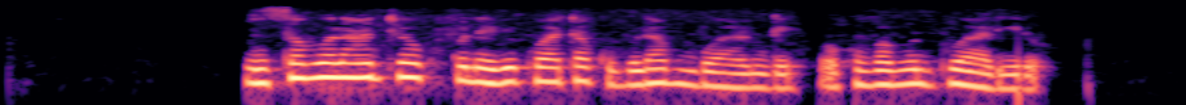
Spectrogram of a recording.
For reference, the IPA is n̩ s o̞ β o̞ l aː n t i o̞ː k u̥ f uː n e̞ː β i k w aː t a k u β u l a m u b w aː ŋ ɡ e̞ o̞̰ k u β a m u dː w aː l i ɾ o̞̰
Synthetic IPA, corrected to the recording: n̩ s o̞ β o̞ l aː n t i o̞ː k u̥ f u n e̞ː β i k w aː t a k u β u l a m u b w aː ŋ ɡ e̞ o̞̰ k u v a m u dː w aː l i ɾ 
